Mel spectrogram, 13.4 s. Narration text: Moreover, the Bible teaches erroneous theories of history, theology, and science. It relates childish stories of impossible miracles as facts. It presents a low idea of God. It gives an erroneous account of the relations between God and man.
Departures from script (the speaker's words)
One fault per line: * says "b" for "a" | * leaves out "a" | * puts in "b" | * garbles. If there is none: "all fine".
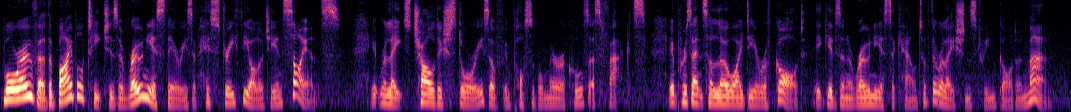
all fine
